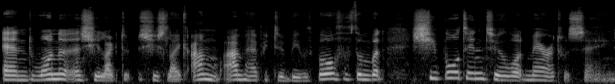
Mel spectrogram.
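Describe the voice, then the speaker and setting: In a Dutch accent, a woman talks at a fairly quick pace with a fairly high pitch. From Netherlands. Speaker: film reviewer, podcast co-host. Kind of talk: casual film review discussion. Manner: halting, many fillers and restarts.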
